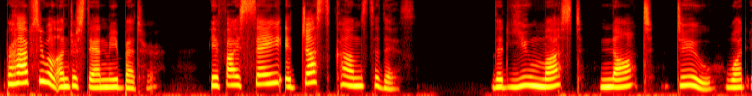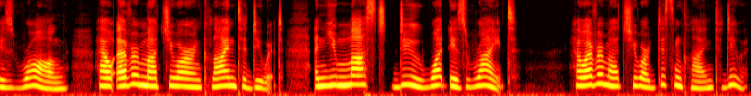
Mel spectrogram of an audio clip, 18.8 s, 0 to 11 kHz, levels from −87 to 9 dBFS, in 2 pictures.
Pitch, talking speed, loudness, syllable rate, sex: 245 Hz, 145 wpm, -18 LUFS, 4.1 syllables/s, female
